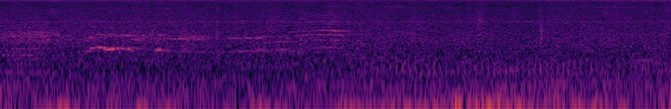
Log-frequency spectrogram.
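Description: Outdoor ambience: a low rumble of wind on the microphone, with a few faint, short bird calls about half a second in and again about two seconds in.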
